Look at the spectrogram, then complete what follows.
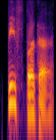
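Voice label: "beefburger", American English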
